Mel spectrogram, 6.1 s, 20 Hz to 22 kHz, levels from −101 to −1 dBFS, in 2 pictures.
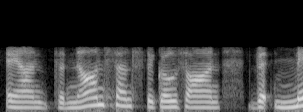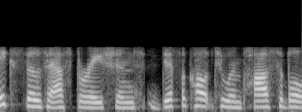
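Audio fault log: throughout GSM full-rate codec. The speech has a plainly audible buzzy, gravelly roughness. This comes from a coder that models the vocal tract and drives it with a coarse, regularly spaced pulse excitation, which fits the 13 kbps GSM full-rate scheme. Fine detail in the excitation is thrown away, so the sound turns grainy. The band runs from about 150 Hz to 3.6 kHz, and nothing passes above 3.8 kHz. This gives a narrow, telephone-like tone.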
